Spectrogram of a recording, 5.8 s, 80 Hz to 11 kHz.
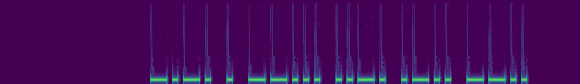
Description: Morse code, heard as a keyed tone, about 22 wpm, 700 Hz. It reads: CE7FLZ
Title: DXCC-100 Call Signs - 6 Characters - 22wpm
